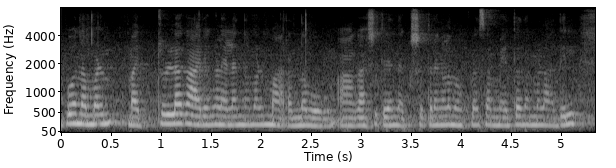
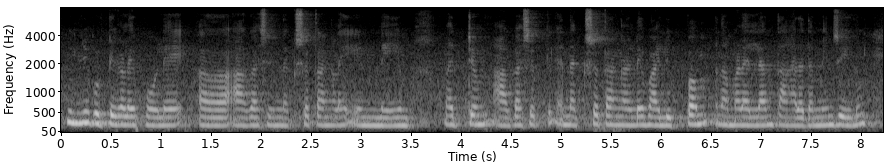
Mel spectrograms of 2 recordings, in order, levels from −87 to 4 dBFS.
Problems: background sounds at intervals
